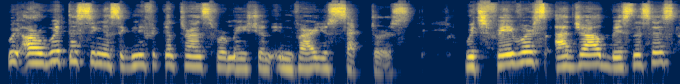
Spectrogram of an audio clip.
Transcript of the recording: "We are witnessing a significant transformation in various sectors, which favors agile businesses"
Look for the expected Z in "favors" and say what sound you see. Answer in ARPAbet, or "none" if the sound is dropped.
S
